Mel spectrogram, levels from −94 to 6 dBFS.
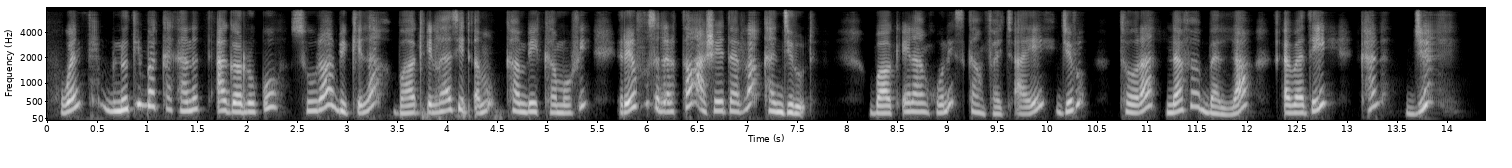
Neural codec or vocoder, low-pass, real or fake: codec, 16 kHz, about 1 kbps, DyCAST, with the encoder's durations; 7.2 kHz; fake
